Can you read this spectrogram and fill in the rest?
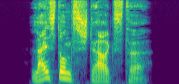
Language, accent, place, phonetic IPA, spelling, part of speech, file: German, Germany, Berlin, [ˈlaɪ̯stʊŋsˌʃtɛʁkstə], leistungsstärkste, adjective, De-leistungsstärkste.ogg
- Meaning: inflection of leistungsstark: 1. strong/mixed nominative/accusative feminine singular superlative degree 2. strong nominative/accusative plural superlative degree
